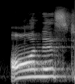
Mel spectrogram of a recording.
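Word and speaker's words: honest: यहां बिल्कुल भी एच की साउंड नहीं है। एच यहां पे क्या है? साइलेंट। यहां पे भी एच साइलेंट था। ऐसे वर्ड्स जिनकी आवाज नहीं आती है फोनेटिक्स में उनको हम साइलेंट बोलते हैं। तो एच यहाँ पे साइलेंट है। यहाँ पे प्रेजेंट जरूर है लेकिन साइलेंट है। और इंस्टेड किस चीज की साउंड आ रही है? वॉवल ओ की।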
